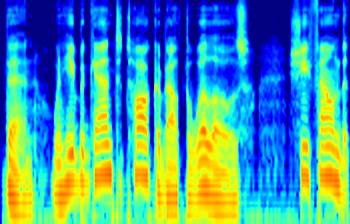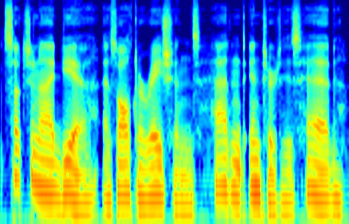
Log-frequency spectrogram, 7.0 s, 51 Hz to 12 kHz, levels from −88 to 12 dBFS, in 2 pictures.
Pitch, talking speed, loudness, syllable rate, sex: 115 Hz, 180 wpm, -18 LUFS, 4.7 syllables/s, male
